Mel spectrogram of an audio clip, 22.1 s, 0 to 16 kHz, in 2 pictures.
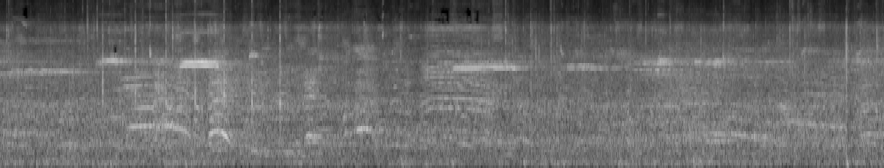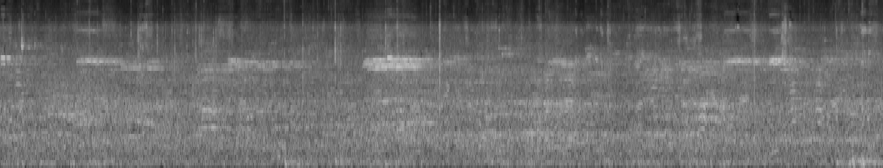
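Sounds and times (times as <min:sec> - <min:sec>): players calling: 0:00.0 - 0:22.0
volleyballs struck and bouncing: 0:14.5 - 0:15.6, 0:21.4 - 0:22.0.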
